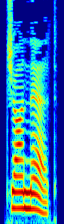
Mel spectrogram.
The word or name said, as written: johnette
